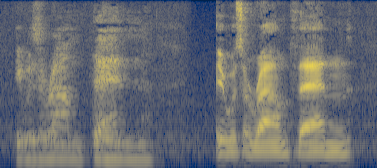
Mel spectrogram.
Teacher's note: So completely flat, doesn't go up or down. · Term: flat intonation pattern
